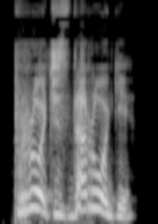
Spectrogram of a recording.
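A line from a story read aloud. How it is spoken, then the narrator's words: Shout. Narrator (Russian): закричал он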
